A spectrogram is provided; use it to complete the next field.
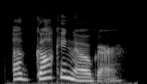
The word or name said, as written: a gawking ogre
